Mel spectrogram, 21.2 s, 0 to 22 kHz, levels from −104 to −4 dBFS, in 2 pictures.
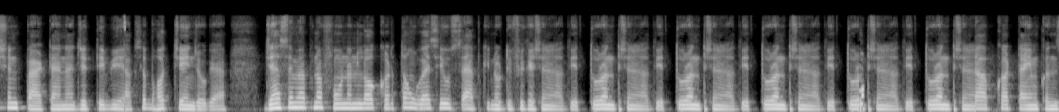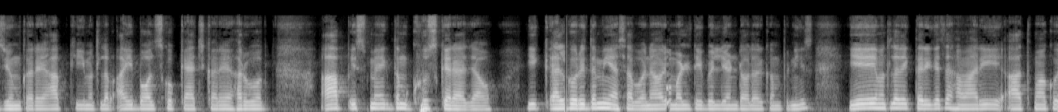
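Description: At 1.21 to 1.26 s a short glitch breaks through the speech. This is damaged data in a compressed stream. Corrupted bytes made the decoder misread a frame, lose its place, and jump to the next valid frame header.

From 6.2 s to about 9.76 s, one fragment of about 0.86 s plays four times back to back, identically each pass. This is a broken-record loop. The likely cause is that the decoder or stream stalled and kept resending the last chunk it held. Whatever speech belonged in those seconds is gone.

Inside that loop, at 8.56 to 8.65 s, another glitch marks a second patch of damaged data. The frame there was unreadable and the decoder had to resynchronise. The same fault returns at 17.22 to 17.31 s as a blip of roughly 90 ms.

At 10.88 s there is a sharp tick. Here the signal drops to a block of digital silence only about 5 ms long, and the abrupt, unfaded edges make the click. A longer block of digital silence follows at 16.24 to 16.26 s. 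It lasts about 20 ms, long enough to be heard as a tiny hole. In both cases the output buffer was filled with zeros, most plausibly because audio wasn't delivered in time.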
